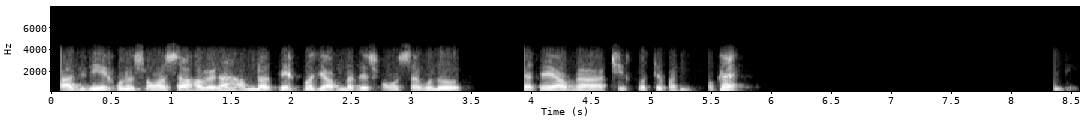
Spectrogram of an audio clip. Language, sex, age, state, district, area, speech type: Bengali, male, 30-45, West Bengal, Purba Bardhaman, urban, conversation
